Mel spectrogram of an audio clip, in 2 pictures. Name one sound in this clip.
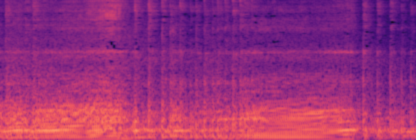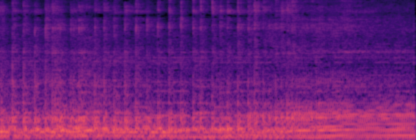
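A motorcycle engine revs loudly and pulls away, fading into the distance.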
